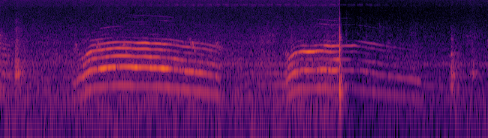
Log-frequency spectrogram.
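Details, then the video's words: Angry orange cat confronting a black cat: two long, steady, nasal yowls, each held for about two seconds and sagging at the end, separated by a brief pause and a sharp knock. "KUCING Oren Marah Marah Sama KUCING Hitam"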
